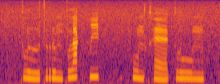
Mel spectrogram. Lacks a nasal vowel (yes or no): yes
